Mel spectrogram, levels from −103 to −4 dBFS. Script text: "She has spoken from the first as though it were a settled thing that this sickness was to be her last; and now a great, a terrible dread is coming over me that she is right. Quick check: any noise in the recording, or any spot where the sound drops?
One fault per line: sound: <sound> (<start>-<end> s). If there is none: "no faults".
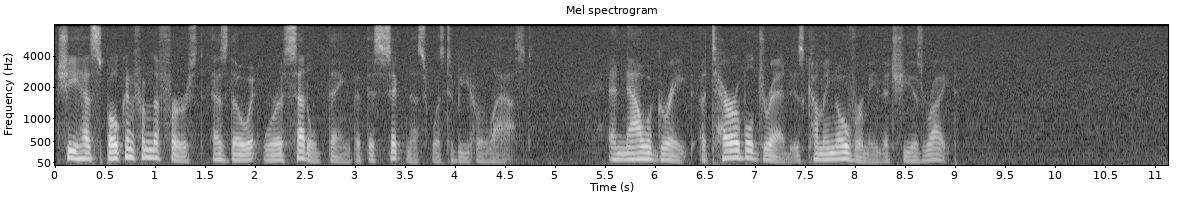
no faults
